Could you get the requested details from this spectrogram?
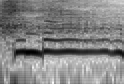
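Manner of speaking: timber yelled, high-pitched.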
